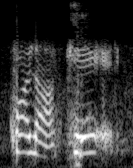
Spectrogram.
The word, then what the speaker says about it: Kuala: How do you pronounce Kuala Lumpur? Is it koala or koala? Koala.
